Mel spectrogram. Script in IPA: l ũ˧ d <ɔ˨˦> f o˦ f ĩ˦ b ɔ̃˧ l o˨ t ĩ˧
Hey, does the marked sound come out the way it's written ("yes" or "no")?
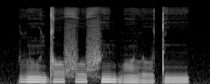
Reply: no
